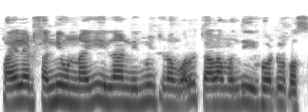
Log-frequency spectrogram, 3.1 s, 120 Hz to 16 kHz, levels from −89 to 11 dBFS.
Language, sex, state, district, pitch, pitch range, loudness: Telugu, male, Andhra Pradesh, Anantapur, 175 Hz, 170-185 Hz, -14 LUFS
